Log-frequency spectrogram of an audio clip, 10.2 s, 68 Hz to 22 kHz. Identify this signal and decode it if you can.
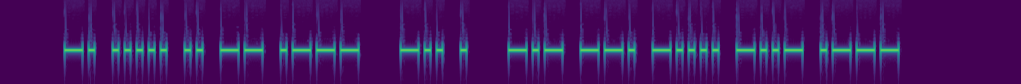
Morse code, heard as a keyed tone, about 21 wpm, 700 Hz. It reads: N5IMJ DE KG6XJ
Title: USA Callsign DE Callsign - 5 Characters - 20wpm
